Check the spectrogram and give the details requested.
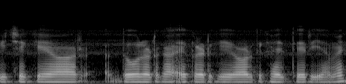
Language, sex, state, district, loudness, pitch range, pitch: Hindi, male, Bihar, East Champaran, -28 LUFS, 115-120 Hz, 115 Hz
